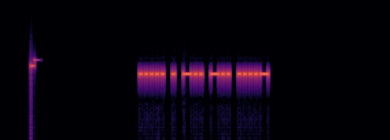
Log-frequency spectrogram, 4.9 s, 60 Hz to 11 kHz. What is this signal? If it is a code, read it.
Morse code, heard as a keyed tone, about 36 wpm, 700 Hz. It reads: 5EDD4
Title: Five Challenging Letter-Number Combinations 35wpm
